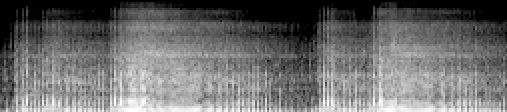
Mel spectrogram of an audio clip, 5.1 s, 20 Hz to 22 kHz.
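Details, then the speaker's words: Honda XR150L after intake opened up, spark arrestor removed and carb rejetted from 105 to 115 main: single cylinder blips twice from idle and settles cleanly, no bog or stumble, no top-end rattle; running normally. "Sounds good. I didn't hear any of the rattle on the top end like you used to."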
